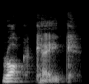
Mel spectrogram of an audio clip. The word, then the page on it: rock cake: British English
